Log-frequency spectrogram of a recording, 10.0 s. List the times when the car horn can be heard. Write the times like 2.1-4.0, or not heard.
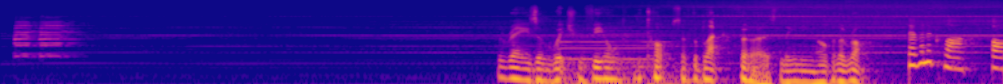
0.1-0.8, 5.5-7.0.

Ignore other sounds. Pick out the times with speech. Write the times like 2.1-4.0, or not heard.
5.0-9.9.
